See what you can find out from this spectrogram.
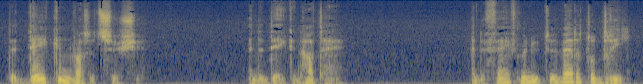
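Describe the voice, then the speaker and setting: A man narrating a literary radio drama in a solemn, measured and expressive manner. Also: low voice, creaky, husky, heavily acted.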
